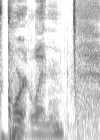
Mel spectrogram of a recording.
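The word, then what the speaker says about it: Kortlyn: almost daily medical cream is it Courtney or is it Caitlyn no it's courin um another person says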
